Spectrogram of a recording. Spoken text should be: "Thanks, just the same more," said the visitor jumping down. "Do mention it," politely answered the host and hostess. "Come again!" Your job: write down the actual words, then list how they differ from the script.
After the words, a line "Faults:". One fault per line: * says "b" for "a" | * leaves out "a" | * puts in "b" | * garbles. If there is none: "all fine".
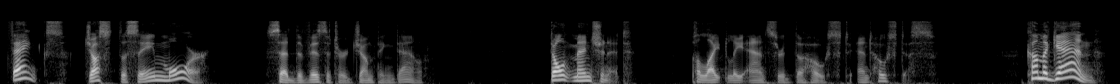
"Thanks, just the same more," said the visitor jumping down. "Don't mention it," politely answered the host and hostess. "Come again!"
Faults:
* says "Don't" for "Do"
